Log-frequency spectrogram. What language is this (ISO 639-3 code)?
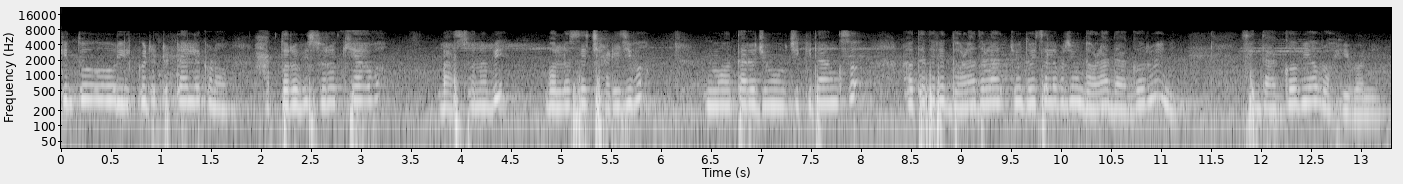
ori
